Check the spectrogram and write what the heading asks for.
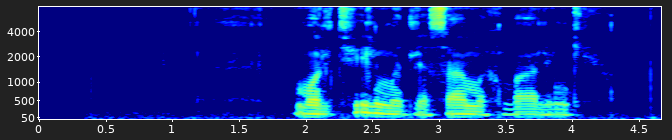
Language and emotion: Russian, sad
